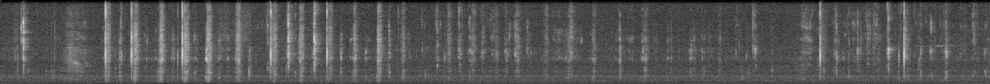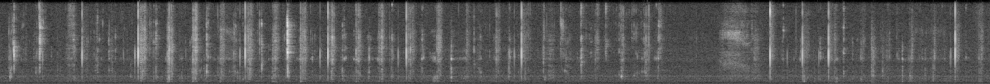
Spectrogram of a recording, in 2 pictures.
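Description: Close-up mouth sounds of a person chewing chewy tteokbokki rice cakes and seafood: many wet clicks and smacks throughout. A steady low hum runs underneath.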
